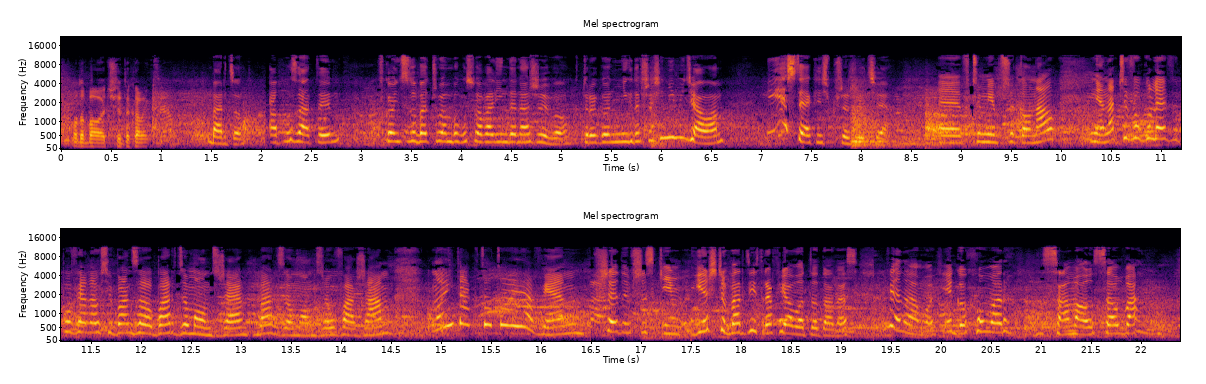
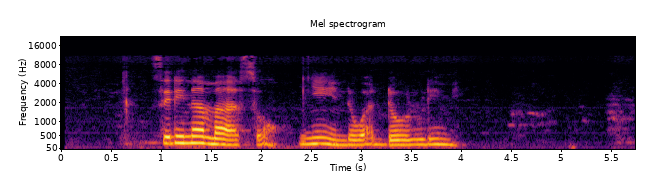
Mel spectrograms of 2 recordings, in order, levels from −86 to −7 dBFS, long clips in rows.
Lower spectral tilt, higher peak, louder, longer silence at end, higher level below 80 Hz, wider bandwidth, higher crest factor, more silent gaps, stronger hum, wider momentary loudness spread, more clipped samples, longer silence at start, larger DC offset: second, -2.5 dB/octave vs -7 dB/octave; about the same, -4 dBFS vs -2 dBFS; about the same, -20 LUFS vs -18 LUFS; second, 0 s vs 0.6 s; second, -72 dBFS vs -52 dBFS; about the same, 12 kHz vs 11.5 kHz; about the same, 16 dB vs 18 dB; neither; neither; second, 7 LU vs 14 LU; neither; second, 0 s vs 0.65 s; neither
